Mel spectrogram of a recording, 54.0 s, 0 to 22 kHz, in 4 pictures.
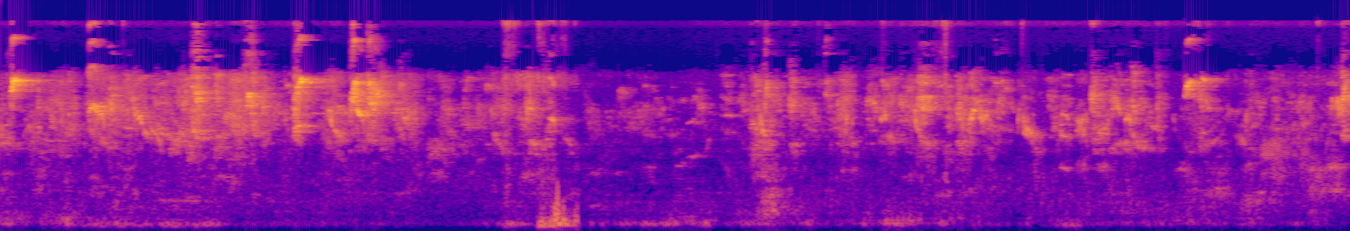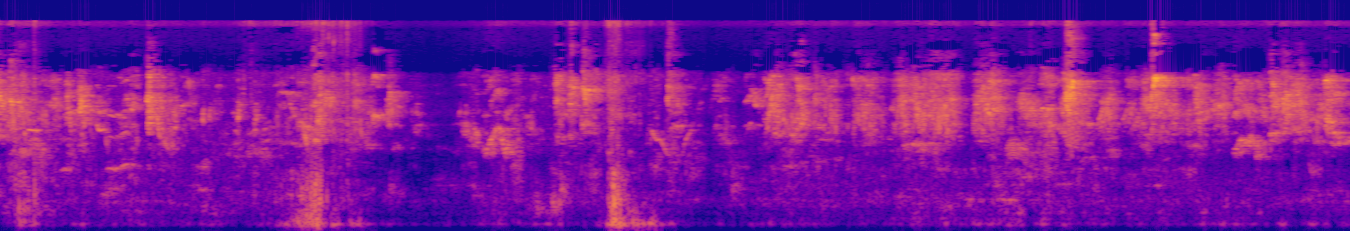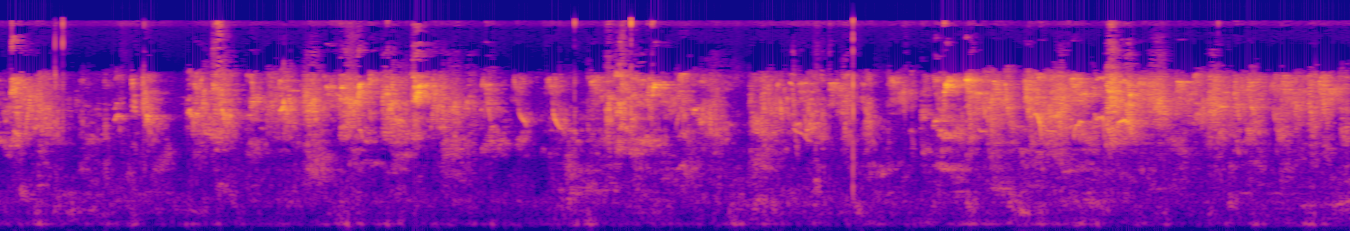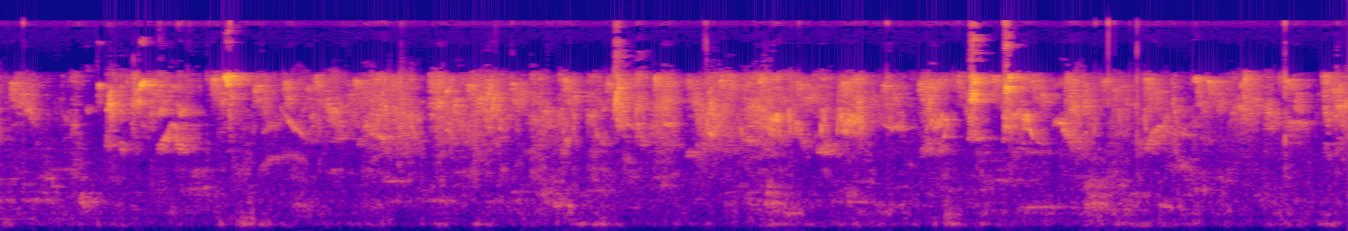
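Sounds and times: sparrows chirping: 0:00.0 - 0:53.9
wing flutters: 0:16.2 - 0:17.2.

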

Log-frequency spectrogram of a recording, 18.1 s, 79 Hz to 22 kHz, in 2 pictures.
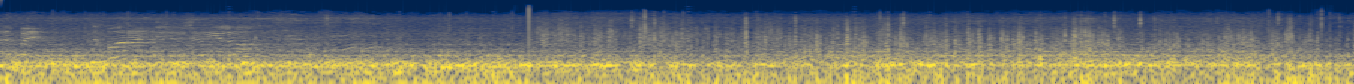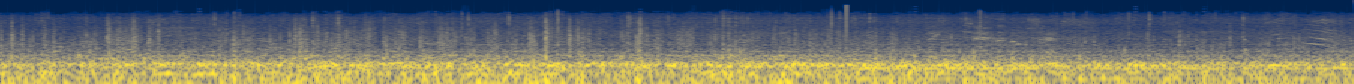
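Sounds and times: wind rushing over microphone: 0:00.0 - 0:18.0
faint clicks and ticks: 0:03.5 - 0:15.7, 0:16.4 - 0:17.6.

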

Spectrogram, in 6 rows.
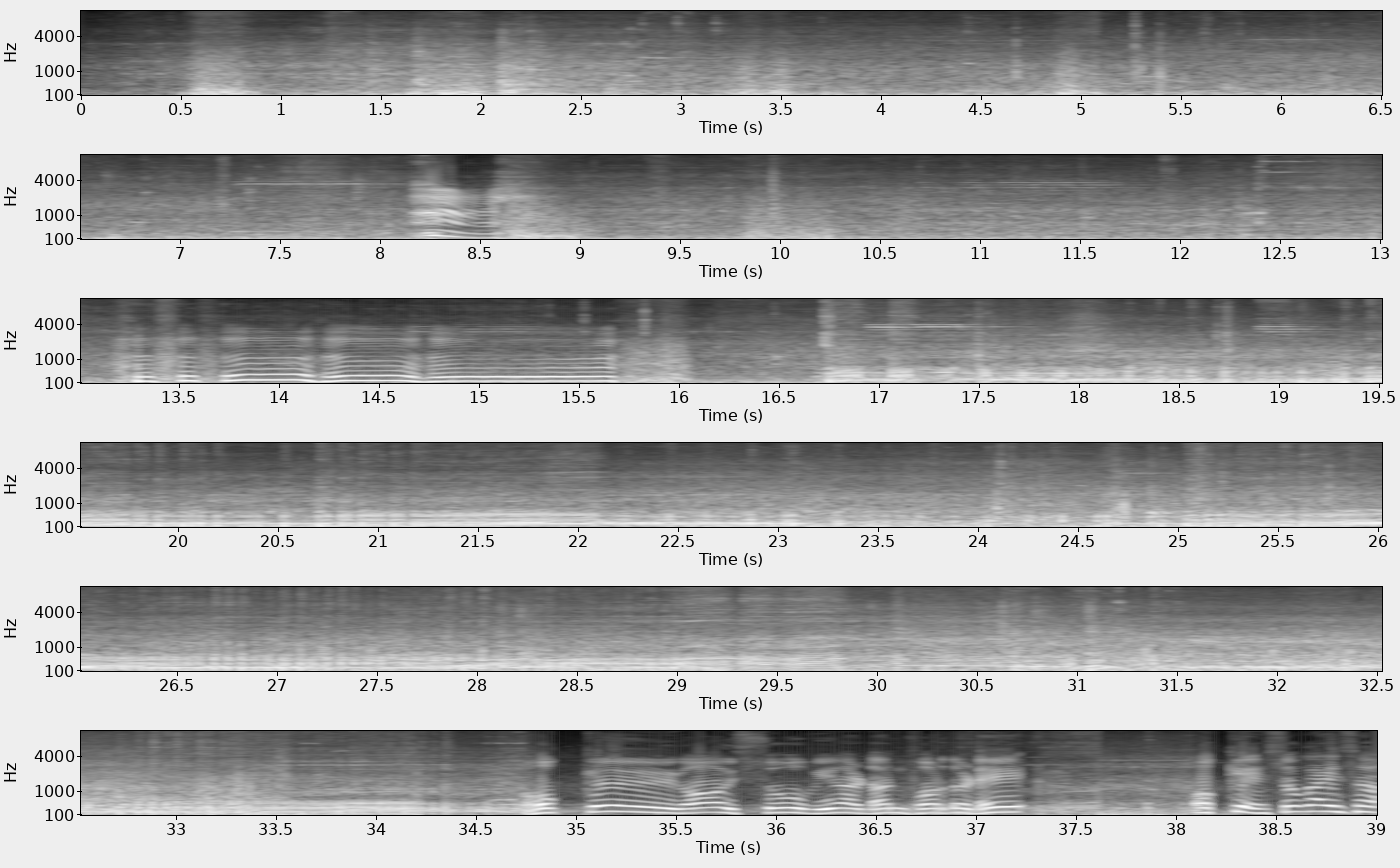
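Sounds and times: two-stroke motorcycle engine revving: 0:14.1 - 0:15.7, 0:16.7 - 0:35.0.

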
